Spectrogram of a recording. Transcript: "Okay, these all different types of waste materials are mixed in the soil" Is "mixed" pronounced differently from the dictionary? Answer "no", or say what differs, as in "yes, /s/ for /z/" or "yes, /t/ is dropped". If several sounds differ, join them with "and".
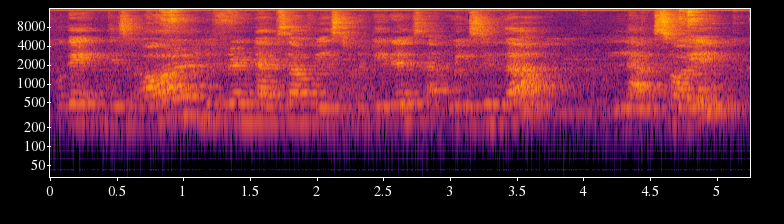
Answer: yes, /t/ is dropped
